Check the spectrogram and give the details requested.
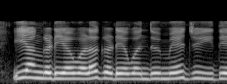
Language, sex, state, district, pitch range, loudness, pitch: Kannada, female, Karnataka, Bidar, 260-280 Hz, -14 LUFS, 265 Hz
